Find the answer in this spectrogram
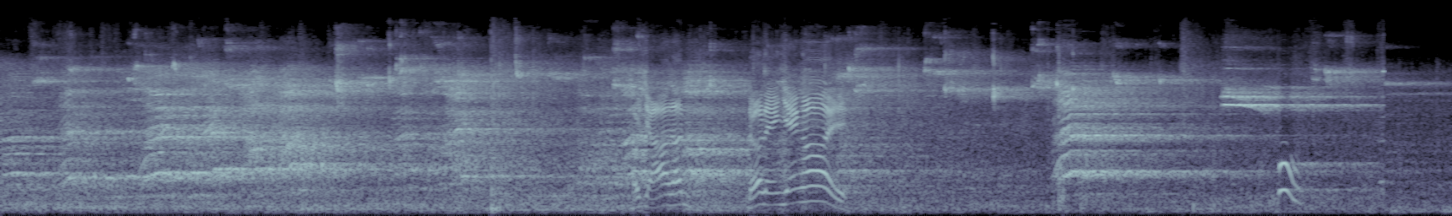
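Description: Futsal game sounds on a wooden indoor court: the ball is kicked and bounces on the floor, shoes squeak, and players shout. All of it echoes in a large hall, with a sharp hit near the end.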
